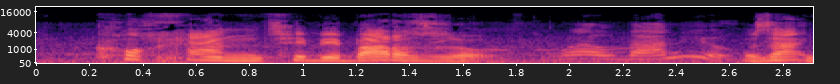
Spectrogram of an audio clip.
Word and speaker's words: Kocham ciebie bardzo: Kocham ciebie bardzo. Kocham ciebie bardzo.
